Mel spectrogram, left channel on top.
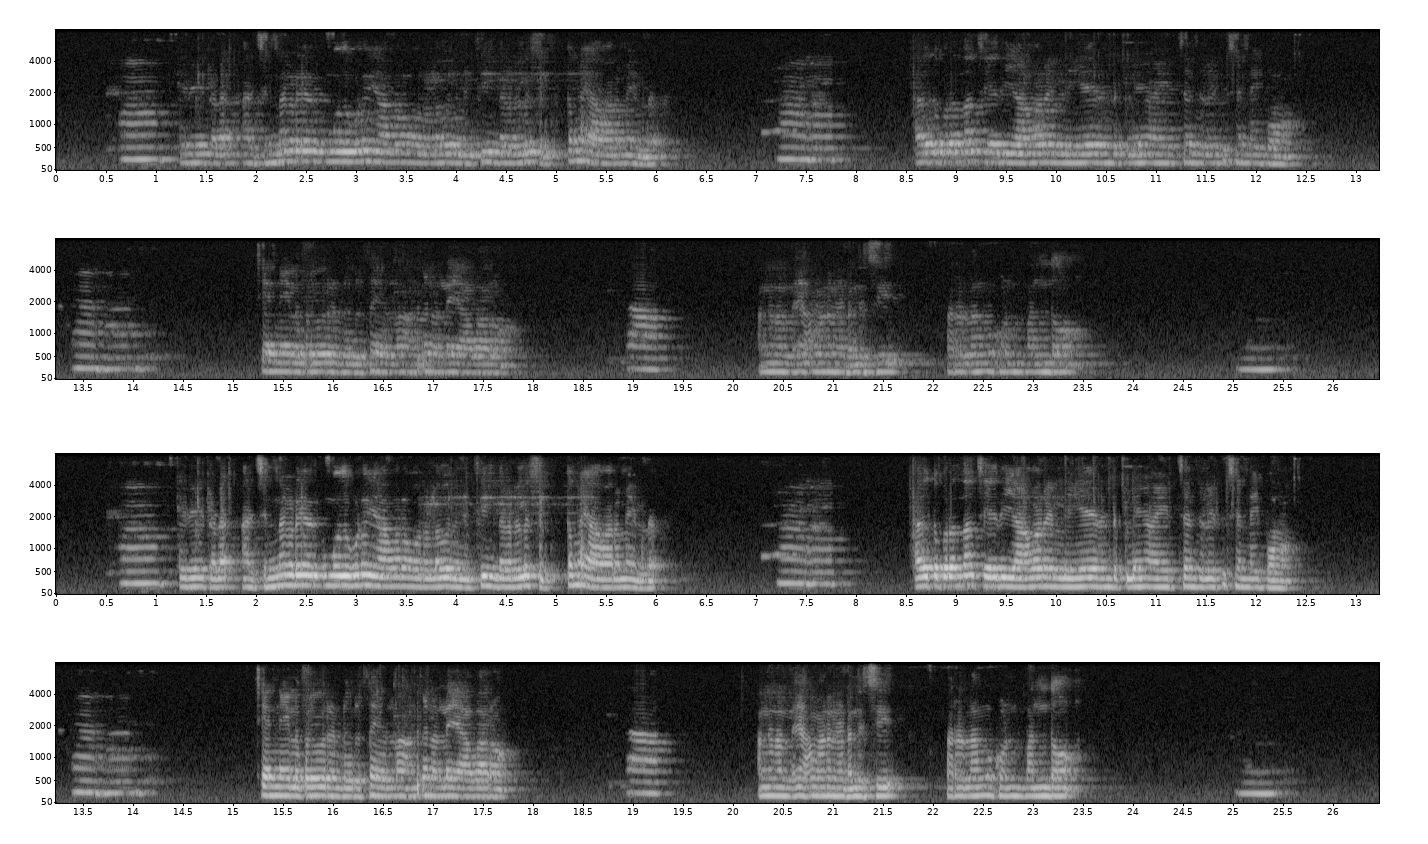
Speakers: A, on the right (about 35°); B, on the right (about 85°).
A: உம்
B: பெரிய கடை அது சின்ன கடையா இருக்கும்போது கூட வியாபாரம் ஓரளவு இருந்துச்சு இந்த கடையில சுத்தமா வியாபாரமே இல்ல
A: உம்
B: அதுக்கப்றோ தா சேரி வியாபாரம் இல்லையே ரெண்டு பிள்ளைங்க ஆயிருச்சுசே சொல்லிட்டு சென்னை போனோ
A: உம் ஹீம்
B: சென்னையில போயி ஒரு ரெண்டு வருஷோ இருந்தோ அங்க நல்லா வியாபாரம்
A: ஆ
B: அங்க நல்லா வியாபாரோ நடந்துச்சு பரவால்லாம கொண் வந்தோ
A: உம்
